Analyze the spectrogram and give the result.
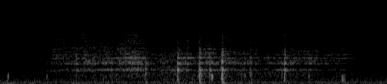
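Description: Curled fingers and nails tap and scratch the white plastic membrane of a hollow darbuka drum. A soft, steady scratching hiss runs underneath four sharper taps that each ring briefly with a hollow tone around 670 Hz. The overall sound is quiet, with little deep low end.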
